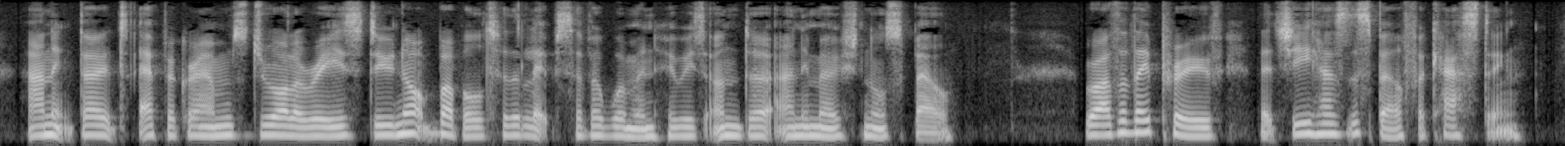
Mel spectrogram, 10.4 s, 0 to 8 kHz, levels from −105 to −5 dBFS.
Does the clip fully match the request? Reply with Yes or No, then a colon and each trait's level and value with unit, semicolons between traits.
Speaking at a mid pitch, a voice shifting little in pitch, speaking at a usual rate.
Yes: medium, 145 Hz; narrow, 2.0 semitones; average, 160 wpm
